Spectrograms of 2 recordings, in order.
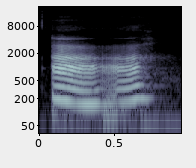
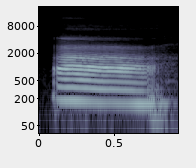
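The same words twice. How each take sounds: First: The pitch dips down and then rises. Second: The pitch is low, like a sigh. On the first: "And finally" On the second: "Low, sighing"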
